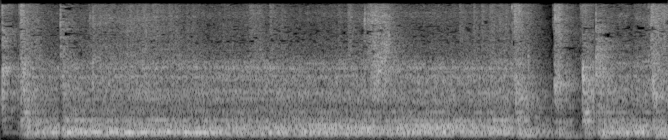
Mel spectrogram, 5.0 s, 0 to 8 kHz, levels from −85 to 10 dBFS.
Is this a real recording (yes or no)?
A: yes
